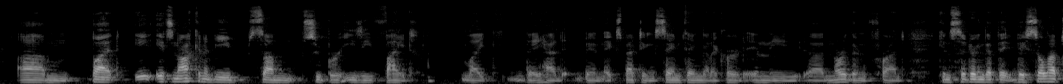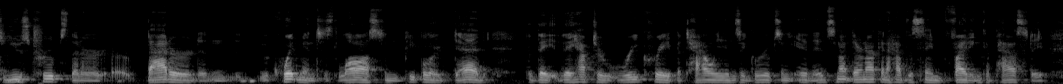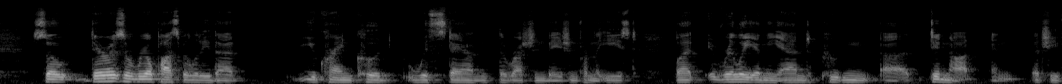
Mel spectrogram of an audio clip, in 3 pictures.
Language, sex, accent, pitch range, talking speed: English, male, American, 95-115 Hz, 175 wpm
